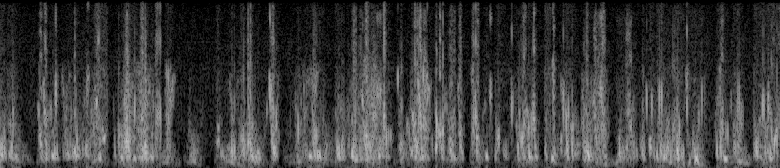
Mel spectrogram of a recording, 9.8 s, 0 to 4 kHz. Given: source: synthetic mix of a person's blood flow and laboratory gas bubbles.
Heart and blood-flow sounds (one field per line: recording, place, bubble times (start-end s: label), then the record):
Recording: Doppler ultrasound of blood flow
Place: precordium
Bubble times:
0.00-0.27 s: bubbles
0.46-1.35 s: bubbles
1.41-2.20 s: bubbles
2.69-3.28 s: bubbles
3.31-3.50 s: bubbles
3.65-4.05 s: bubbles
4.19-5.81 s: bubbles
5.87-6.75 s: bubbles
6.79-7.62 s: bubbles
7.69-8.85 s: bubbles
8.93-9.31 s: bubbles
9.41-9.77 s: bubbles
From the record:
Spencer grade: 4 (maximum detectable bubble signal sounding continuously throughout systole and diastole of every cardiac period, and overriding the amplitude of the normal cardiac signals)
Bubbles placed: anywhere in the cardiac cycle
